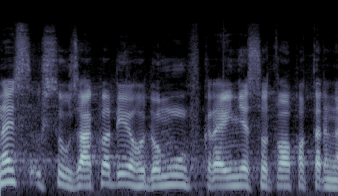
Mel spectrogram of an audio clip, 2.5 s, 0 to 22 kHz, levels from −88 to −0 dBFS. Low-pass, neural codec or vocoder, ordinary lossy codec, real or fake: 14.4 kHz; codec, 44.1 kHz, 7.8 kbps, Pupu-Codec; AAC, 96 kbps; fake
